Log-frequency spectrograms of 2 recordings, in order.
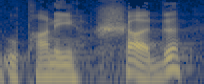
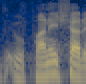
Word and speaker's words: Upanishad: Now, it comes in Sanskrit, it comes as Upanishad. Well, there are grammar rules that force this sa to be pronounced as sha. That's due to grammar rules. So Upanishad is formed from two prefixes, upa and ni.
